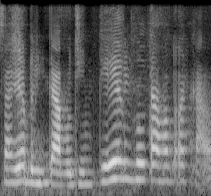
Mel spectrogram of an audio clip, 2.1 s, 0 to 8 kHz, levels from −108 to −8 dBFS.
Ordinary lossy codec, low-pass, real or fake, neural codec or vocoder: none; 7.2 kHz; fake; codec, 16 kHz in and 24 kHz out, 0.6 kbps, FireRedTTS-2 codec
